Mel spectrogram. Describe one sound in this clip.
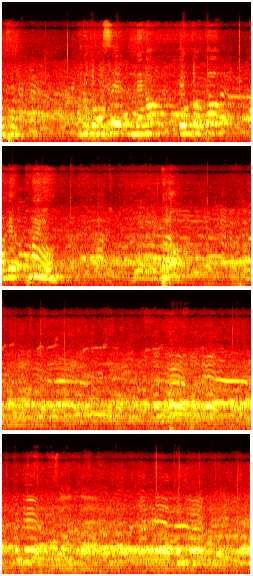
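A man sings through loud speakers, echoing outdoors.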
